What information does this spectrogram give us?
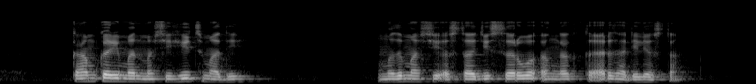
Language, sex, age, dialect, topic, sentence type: Marathi, male, 18-24, Southern Konkan, agriculture, statement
